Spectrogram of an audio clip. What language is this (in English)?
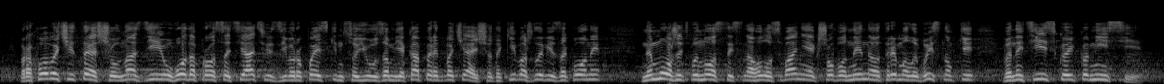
Ukrainian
